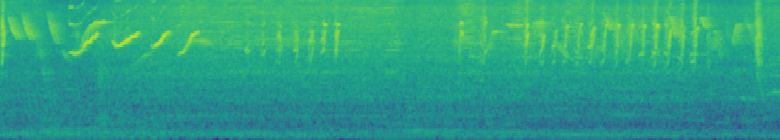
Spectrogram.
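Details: Singing male village indigobird, known as trotol, Bandung, Indonesia: loud high upslurred whistles repeated in a short series, followed by long stretches of rapid, scratchy ticking chatter.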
